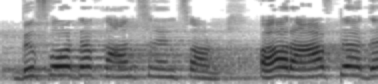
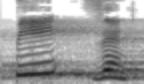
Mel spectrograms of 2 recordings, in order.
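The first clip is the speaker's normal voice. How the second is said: "Peasant" as two beats, pea high then zent; "Peasant" divided in two for learners; syllable by syllable; 4 semitones higher than usual. Shown as a demonstration. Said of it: "Two syllable".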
